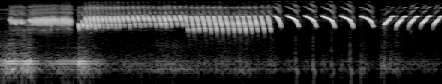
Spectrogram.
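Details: Pure white canary singing: a buzzy trill opens, then rapid repeated notes run into a fast rattle, ending in a series of descending slurred whistles.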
